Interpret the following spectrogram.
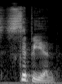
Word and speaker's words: Siobhan: You don't spell Siobhan the way you think you spell Siobhan. Not only there's a B in it, the H is in the wrong place. There's an I-O in it, and it's actually pronounced. If you've read it as it's pronounced, it's Sibian.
